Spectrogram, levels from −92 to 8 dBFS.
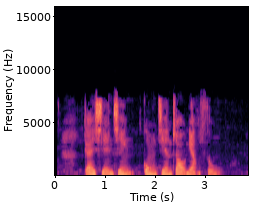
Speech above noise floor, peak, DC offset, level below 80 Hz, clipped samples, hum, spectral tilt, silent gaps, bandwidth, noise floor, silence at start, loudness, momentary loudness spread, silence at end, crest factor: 41 dB; -2 dBFS; under 0.1%; -58 dBFS; under 0.1%; none; -3 dB/octave; none; 8.2 kHz; -58 dBFS; 0.15 s; -17 LUFS; 20 LU; 0.6 s; 16 dB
